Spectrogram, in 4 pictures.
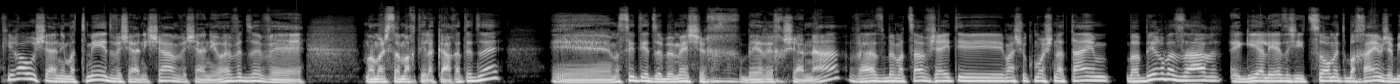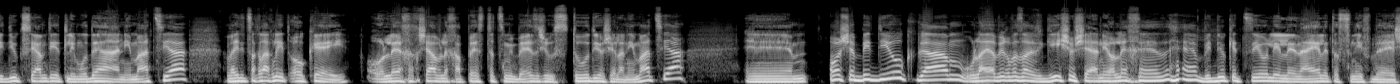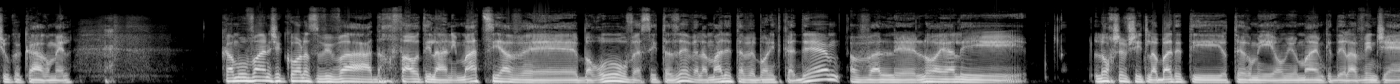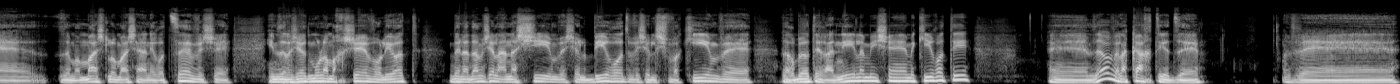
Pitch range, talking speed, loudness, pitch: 110-155 Hz, 135 wpm, -11 LUFS, 130 Hz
